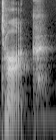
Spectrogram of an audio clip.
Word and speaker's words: talk: Same thing with talk. Another word we don't pronounce the L sound is in half.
